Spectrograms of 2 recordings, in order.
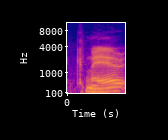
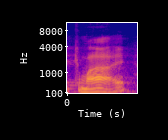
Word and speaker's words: Khmer: learn the local pronunciation they just assume that khmer is the way it's pronounced and it's not and it's not such a big shift to say chemi in fact it's kind of easier i guess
